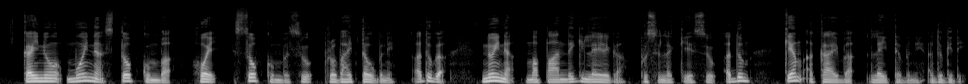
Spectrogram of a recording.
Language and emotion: Manipuri, neutral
